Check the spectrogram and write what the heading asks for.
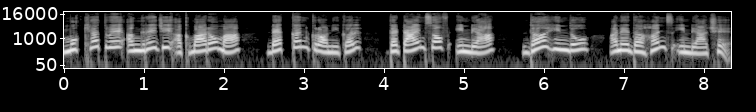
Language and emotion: Gujarati, neutral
